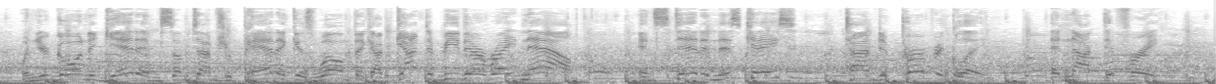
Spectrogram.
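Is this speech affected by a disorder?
No.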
